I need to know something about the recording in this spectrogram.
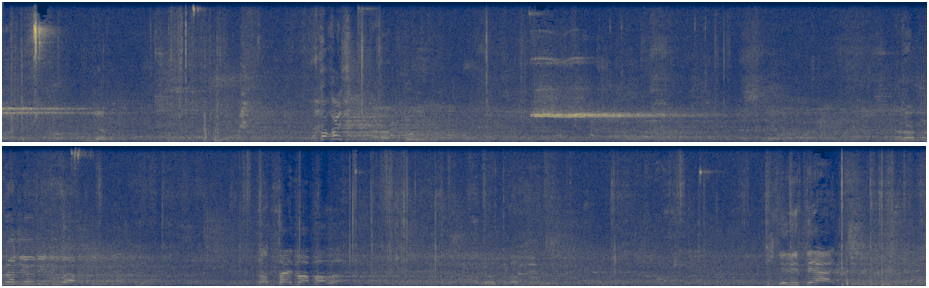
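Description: Feet scuff and thump on a mat in a large echoing hall.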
